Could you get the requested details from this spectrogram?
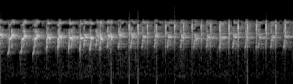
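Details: Lovebird singing: dense, unbroken, shrill chatter of rapid squeaky notes, harsh and buzzy throughout, loud and close.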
